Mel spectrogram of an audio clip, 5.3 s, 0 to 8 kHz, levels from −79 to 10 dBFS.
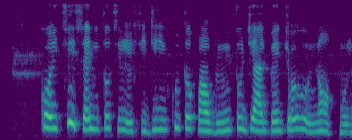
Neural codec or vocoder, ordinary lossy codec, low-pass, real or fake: vocoder, 22.05 kHz, 80 mel bands, HiFi-GAN; none; 7.2 kHz; fake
